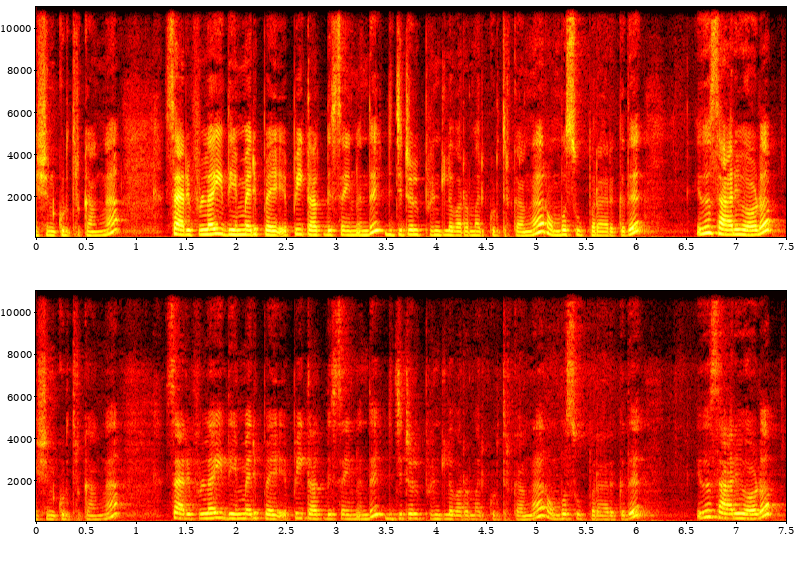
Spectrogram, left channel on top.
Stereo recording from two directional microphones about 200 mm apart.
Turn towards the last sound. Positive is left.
turn(degrees=45)  # may be behind; listen again after turning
